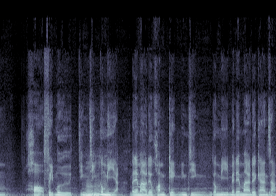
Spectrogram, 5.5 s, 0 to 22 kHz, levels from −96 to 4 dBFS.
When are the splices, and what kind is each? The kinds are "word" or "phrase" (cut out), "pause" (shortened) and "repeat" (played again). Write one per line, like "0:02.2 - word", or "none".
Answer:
0:02.5 - pause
